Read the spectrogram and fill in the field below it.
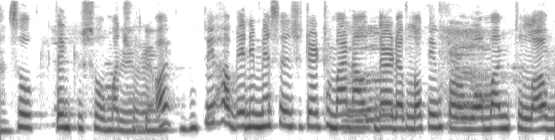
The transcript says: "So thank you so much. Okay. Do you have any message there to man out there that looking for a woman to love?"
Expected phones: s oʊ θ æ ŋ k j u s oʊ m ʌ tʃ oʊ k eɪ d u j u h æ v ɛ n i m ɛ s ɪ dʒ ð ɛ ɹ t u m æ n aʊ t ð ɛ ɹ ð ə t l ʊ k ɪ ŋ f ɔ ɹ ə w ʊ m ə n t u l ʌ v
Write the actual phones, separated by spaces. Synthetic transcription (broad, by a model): s oʊ t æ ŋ k j u s oʊ m ʌ tʃ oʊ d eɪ d u j u h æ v ɛ n i m ɛ s ɪ dʒ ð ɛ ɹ t u m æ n aʊ t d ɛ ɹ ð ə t l ʊ k ɪ ŋ f ɔ ɹ ə w ʊ m ə n t u l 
